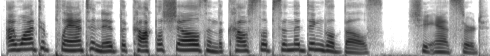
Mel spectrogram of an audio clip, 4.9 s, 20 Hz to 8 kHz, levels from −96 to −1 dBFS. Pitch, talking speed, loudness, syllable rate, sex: 225 Hz, 220 wpm, -19 LUFS, 5.1 syllables/s, female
